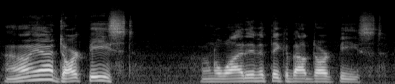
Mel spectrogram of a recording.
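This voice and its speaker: A man hosting a casual card game unboxing, his voice strained and tiring as he reads card names aloud in short halting bursts. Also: medium pitch, mellow. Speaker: board game channel host.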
